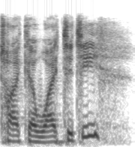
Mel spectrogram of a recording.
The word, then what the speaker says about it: Taika Waititi: Sure, it's pronounced Taika Waititi. – Okay, Taika Waititi.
